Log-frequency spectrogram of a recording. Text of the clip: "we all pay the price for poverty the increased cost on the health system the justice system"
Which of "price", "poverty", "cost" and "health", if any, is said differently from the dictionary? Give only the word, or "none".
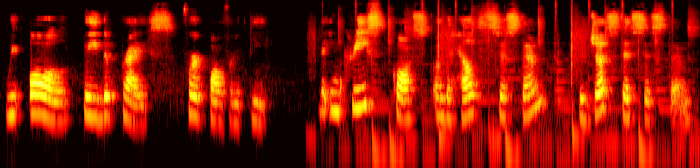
none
